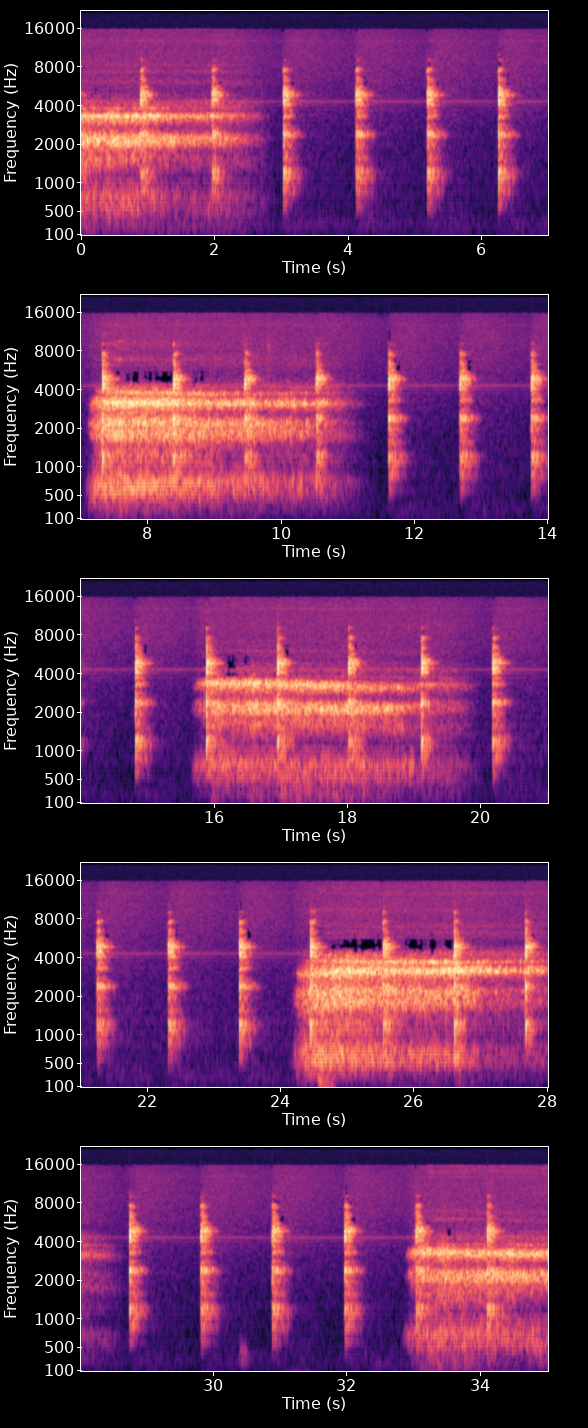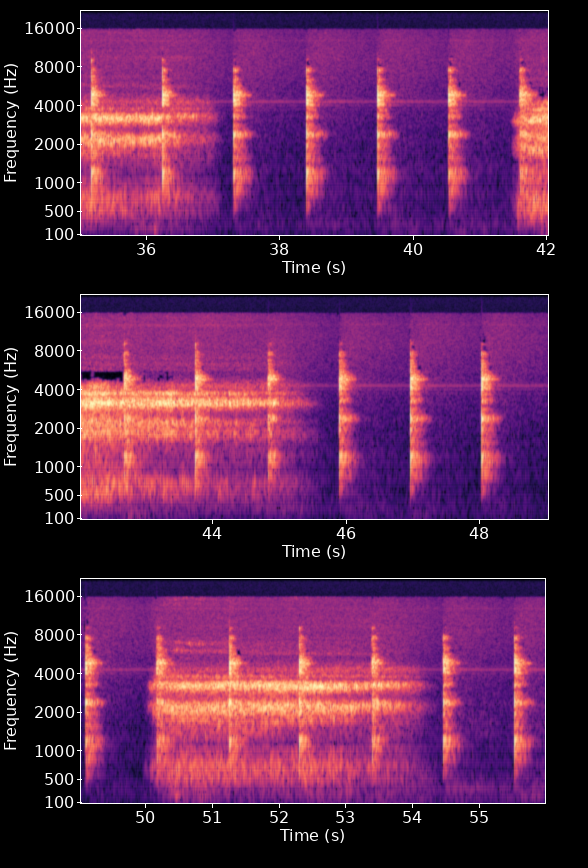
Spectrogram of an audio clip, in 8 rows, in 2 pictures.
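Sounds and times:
metronome ticking: 0.0s - 3.4s, 4.1s - 5.6s, 6.2s - 7.6s, 8.4s - 12.0s, 12.6s - 14.2s, 14.8s - 15.2s, 15.8s - 20.6s, 21.2s - 29.2s, 29.8s - 41.0s, 41.6s - 46.3s, 46.9s - 47.4s, 48.0s - 49.5s, 50.1s - 56.0s
slow breathing: 0.0s - 3.4s, 4.1s - 4.5s, 5.2s - 5.6s, 6.2s - 12.0s, 12.7s - 13.0s, 13.8s - 14.2s, 14.8s - 20.6s, 21.2s - 21.6s, 22.3s - 29.1s, 30.9s - 31.3s, 32.0s - 37.8s, 38.4s - 38.8s, 39.5s - 46.3s, 47.0s - 47.4s, 49.1s - 56.0s.

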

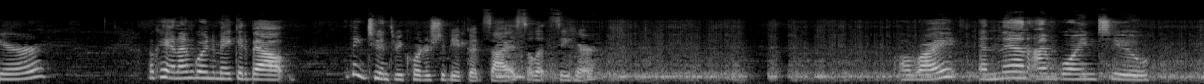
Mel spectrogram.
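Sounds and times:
cutting machine whirring: 4.9s - 12.0s.

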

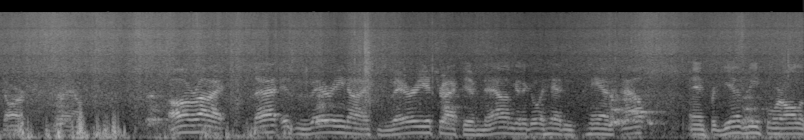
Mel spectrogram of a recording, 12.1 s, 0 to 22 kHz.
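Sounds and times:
man's voice: 0.0s - 1.4s, 2.5s - 12.0s
wind buffeting microphone: 0.0s - 6.1s
plastic sheeting flapping: 0.0s - 6.4s.

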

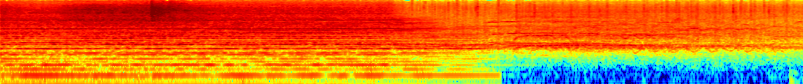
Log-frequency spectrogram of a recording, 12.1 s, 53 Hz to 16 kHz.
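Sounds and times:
audience cheering and applauding: 0.0s - 12.0s.

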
